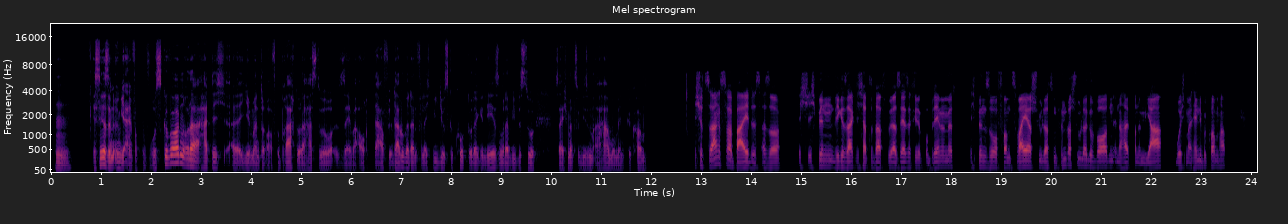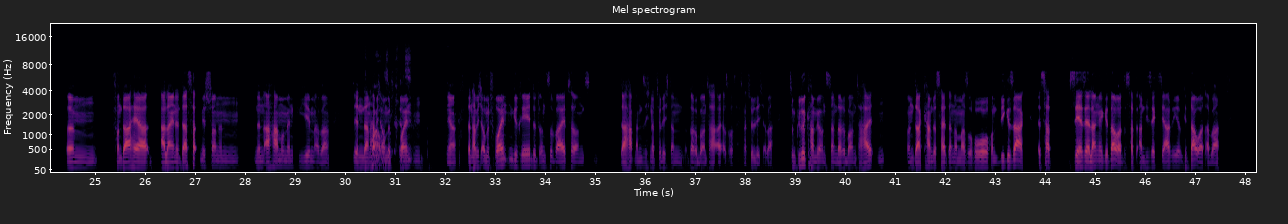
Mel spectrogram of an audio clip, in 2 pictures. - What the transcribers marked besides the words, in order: chuckle
- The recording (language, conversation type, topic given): German, podcast, Wie vermeidest du, dass Social Media deinen Alltag bestimmt?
